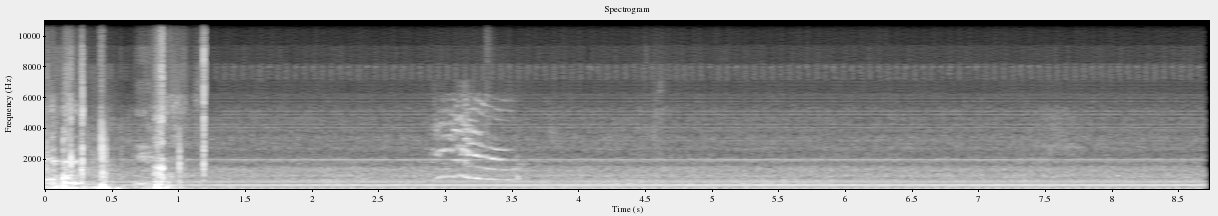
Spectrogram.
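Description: A domestic cat meowing once, a short falling call about three seconds in, while being bathed in a bathtub. A few sharp knocks and bumps come in the first second, over a steady low hum.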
